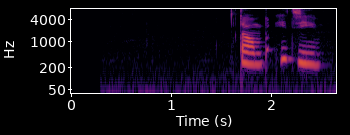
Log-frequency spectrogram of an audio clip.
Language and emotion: Russian, neutral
